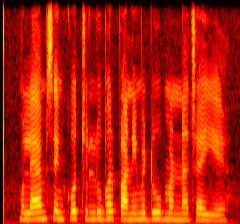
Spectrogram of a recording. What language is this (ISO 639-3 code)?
hin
